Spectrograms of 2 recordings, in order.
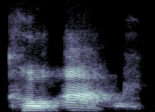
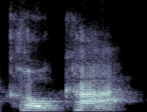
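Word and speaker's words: כֹּחַ: So that first word all the way over to the right, exercise one, but number one, you would say ko-ak, right? Not ko-ka.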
